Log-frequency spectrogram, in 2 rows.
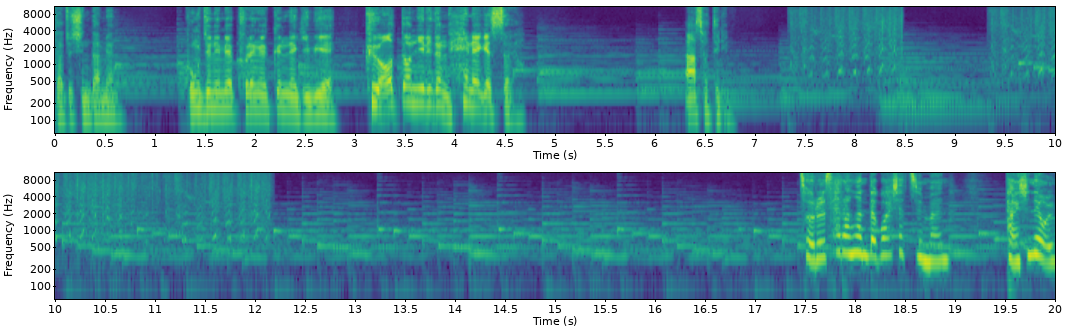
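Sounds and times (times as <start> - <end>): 
speech: 0.0 - 4.8, 6.3 - 6.8, 17.5 - 20.0
pigeon cooing: 7.3 - 8.5, 9.3 - 12.2.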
